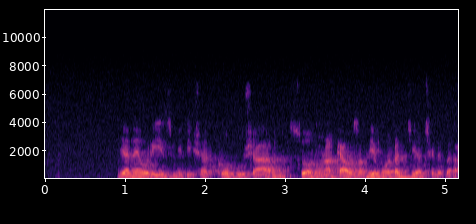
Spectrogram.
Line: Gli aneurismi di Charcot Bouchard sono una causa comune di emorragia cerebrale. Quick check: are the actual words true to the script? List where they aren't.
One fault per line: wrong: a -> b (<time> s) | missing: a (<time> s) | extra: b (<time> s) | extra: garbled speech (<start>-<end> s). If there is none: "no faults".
missing: comune (4.0 s)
